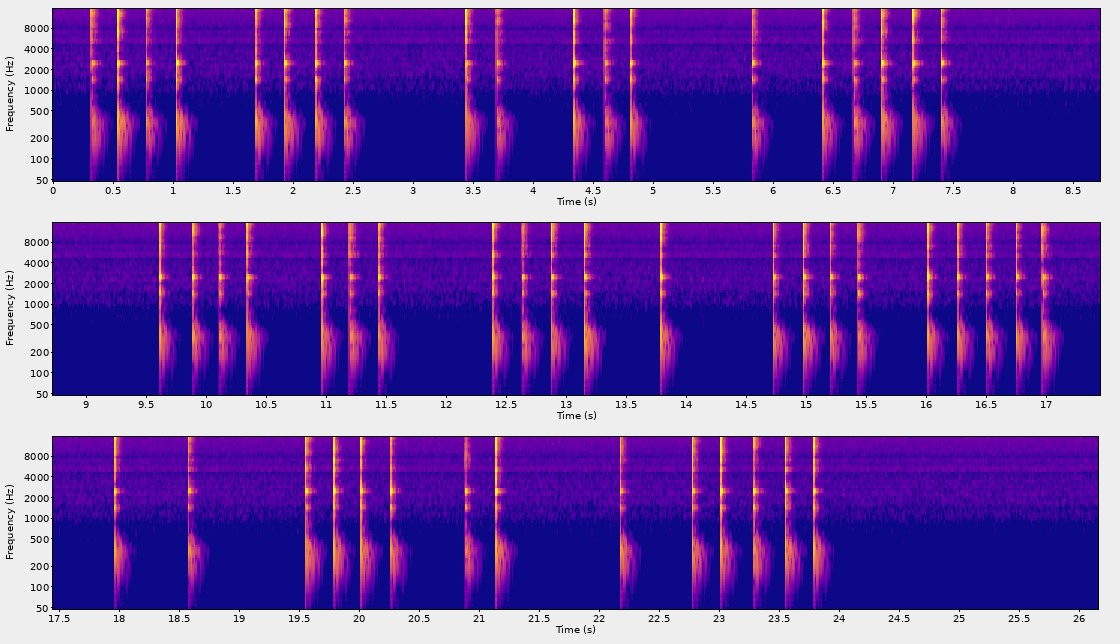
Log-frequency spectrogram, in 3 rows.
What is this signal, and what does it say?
Tap code, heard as taps on a table, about 4 knocks a second. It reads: THE SQUARE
